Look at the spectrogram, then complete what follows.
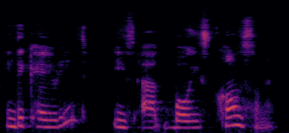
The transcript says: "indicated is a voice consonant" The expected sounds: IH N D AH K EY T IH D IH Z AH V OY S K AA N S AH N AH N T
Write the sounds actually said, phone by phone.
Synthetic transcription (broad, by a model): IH N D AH K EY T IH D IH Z AH B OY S K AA N S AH N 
